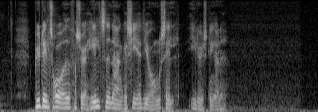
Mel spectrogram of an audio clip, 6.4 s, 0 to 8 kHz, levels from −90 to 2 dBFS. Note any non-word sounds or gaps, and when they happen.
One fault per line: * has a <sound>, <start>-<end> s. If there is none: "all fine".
all fine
